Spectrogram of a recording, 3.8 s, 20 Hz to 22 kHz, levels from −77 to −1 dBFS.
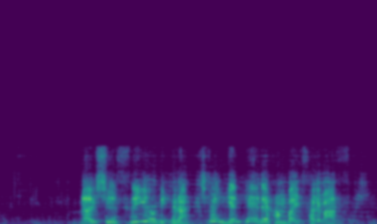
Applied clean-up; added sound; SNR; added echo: neural separator model SepFormer DNS4.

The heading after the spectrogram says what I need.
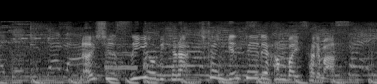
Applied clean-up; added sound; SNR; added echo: none; none; none; none.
